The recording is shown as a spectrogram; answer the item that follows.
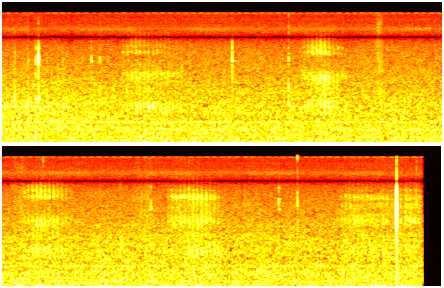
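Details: Ragdoll cat named Mojio, half asleep just after waking from sleep; quiet, soft breathy purring in gentle bursts roughly every one and a half seconds, with a faint sharp click near the end.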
